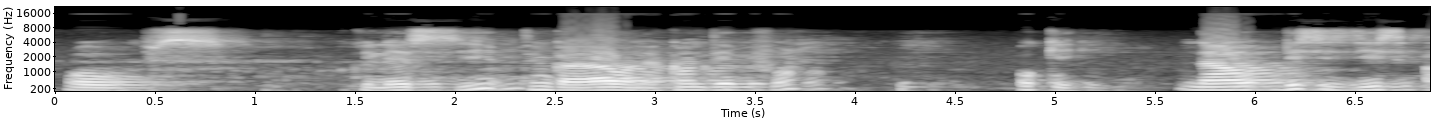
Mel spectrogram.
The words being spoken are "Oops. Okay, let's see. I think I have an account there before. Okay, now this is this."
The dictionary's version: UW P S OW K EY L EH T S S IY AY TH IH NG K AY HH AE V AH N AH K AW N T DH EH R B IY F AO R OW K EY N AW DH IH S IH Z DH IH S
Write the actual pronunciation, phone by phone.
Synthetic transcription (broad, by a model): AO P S OW K EY L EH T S S IY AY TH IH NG K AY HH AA W AH N AH K AW N T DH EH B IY F AO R OW K EY N AW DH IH S IH Z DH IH S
